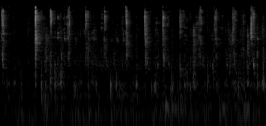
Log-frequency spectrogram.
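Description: A person chewing a mouthful of melon, with soft wet mouth clicks, about three a second.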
